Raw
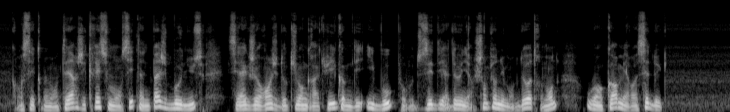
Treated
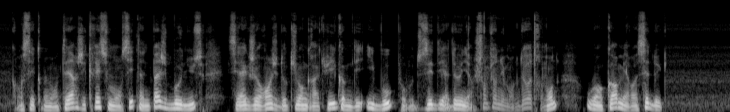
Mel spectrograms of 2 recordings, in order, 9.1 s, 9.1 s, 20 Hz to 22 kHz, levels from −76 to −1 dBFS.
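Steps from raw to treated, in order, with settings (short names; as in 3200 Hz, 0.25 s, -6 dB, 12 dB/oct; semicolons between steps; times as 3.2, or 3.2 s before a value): 5.96–6.84 spectral compressor 2:1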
